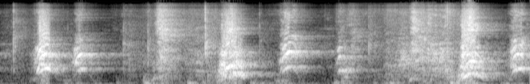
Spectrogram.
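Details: Repeated barking from a Saint Bernard: short, ringing barks about every half second to second, uneven in timing, each with a clear tonal core and noisy onset.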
